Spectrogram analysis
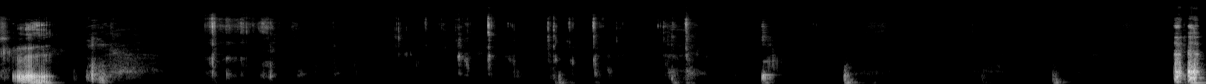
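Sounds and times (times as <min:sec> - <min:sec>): mouth chewing food: 0:02.0 - 0:07.8.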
